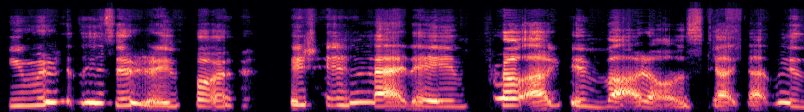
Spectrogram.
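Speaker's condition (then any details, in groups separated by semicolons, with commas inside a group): Cerebral palsy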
